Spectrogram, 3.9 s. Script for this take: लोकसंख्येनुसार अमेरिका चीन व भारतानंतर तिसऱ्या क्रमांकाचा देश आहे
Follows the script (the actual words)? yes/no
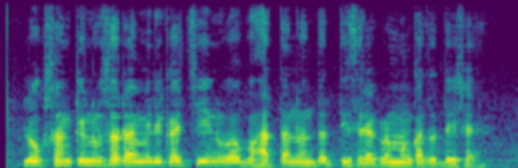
yes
